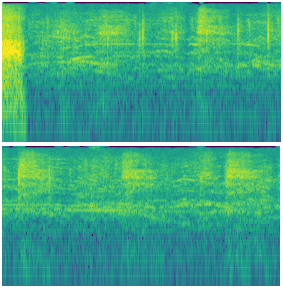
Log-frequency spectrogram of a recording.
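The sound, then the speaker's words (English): An audience shouts hallelujah and calls out together in a steady, overlapping roar of voices, with a sharp loud burst at the start and repeated swells of exclamations throughout. “Have your way, Holy Ghost, in everybody right now that's shouting hallelujah.”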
